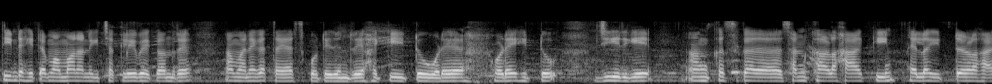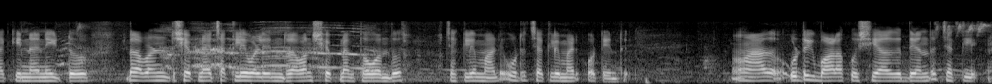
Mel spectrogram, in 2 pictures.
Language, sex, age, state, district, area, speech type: Kannada, female, 30-45, Karnataka, Vijayanagara, rural, spontaneous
